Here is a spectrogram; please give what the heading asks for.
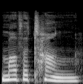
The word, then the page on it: mother tongue: British English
